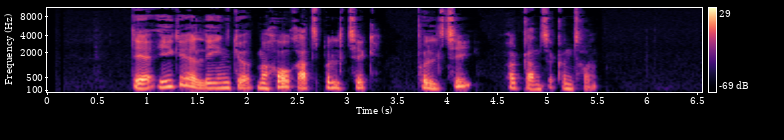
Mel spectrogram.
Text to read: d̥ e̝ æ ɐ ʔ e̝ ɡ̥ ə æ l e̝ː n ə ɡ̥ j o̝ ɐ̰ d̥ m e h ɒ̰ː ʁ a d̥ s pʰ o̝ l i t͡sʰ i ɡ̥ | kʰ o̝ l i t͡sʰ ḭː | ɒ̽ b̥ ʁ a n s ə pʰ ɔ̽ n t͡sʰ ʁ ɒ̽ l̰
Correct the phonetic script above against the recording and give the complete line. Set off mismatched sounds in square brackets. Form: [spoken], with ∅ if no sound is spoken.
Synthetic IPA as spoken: d̥ e̝ æ ɐ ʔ e̝ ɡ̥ ə æ l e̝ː n ə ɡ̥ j o̝ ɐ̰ d̥ m e h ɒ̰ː ʁ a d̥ s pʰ o̝ l i t͡sʰ i ɡ̥ | [pʰ] o̝ l i t͡sʰ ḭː | ɒ̽ [ɡ̥] ʁ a n s ə [kʰ] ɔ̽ n t͡sʰ ʁ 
